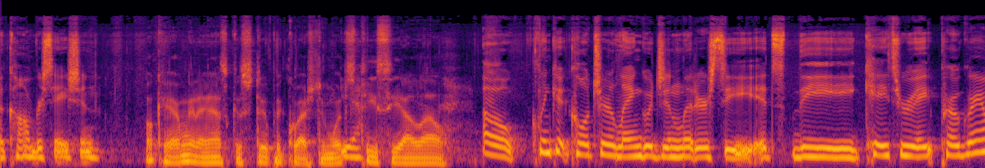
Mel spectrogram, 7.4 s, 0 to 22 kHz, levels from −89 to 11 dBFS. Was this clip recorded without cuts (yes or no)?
yes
